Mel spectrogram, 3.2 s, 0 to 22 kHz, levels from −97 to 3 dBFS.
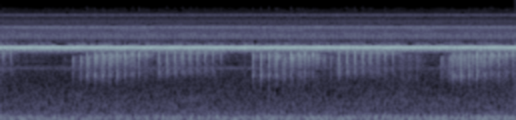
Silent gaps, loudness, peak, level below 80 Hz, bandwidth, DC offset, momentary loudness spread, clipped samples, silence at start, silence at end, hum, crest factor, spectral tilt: none; -23 LUFS; -14 dBFS; -54 dBFS; 16.5 kHz; under 0.1%; 0 LU; under 0.1%; 0 s; 0 s; none; 12 dB; 1 dB/octave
